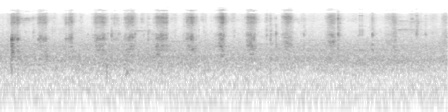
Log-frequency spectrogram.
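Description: A PVC male adapter is threaded by hand into a sump pump, a soft rhythmic plastic rubbing and scraping with repeated short turns, close and quiet.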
